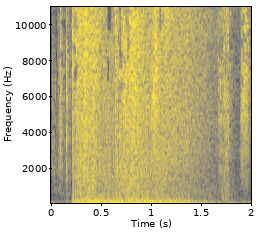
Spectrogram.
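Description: Gunshots ring out in quick succession.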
